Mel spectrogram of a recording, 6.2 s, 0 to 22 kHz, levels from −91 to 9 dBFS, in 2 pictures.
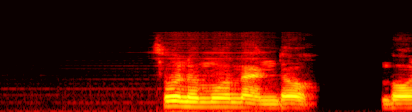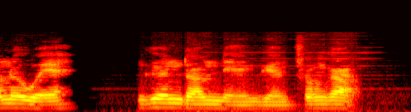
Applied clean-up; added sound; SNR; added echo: neural separator model SepFormer DNS4.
